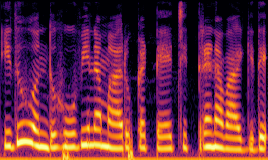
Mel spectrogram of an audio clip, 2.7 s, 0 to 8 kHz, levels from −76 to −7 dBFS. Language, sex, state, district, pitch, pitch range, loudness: Kannada, female, Karnataka, Dakshina Kannada, 245 Hz, 225-265 Hz, -13 LUFS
